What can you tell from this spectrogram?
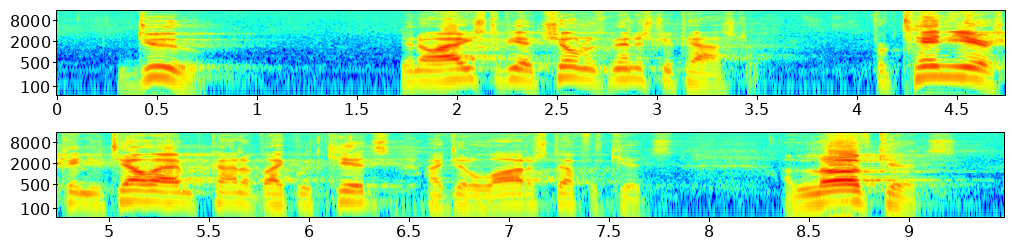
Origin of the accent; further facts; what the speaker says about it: San Diego, California, United States; born there; I was born in San Diego, as I mentioned. I was born in the late 40s.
